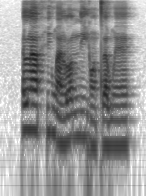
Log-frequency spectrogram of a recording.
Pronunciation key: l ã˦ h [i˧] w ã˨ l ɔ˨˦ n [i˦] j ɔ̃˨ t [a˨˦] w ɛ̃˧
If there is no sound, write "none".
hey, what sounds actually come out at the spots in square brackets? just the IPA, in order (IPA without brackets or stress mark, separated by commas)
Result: i˧, i˧, a˨˦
